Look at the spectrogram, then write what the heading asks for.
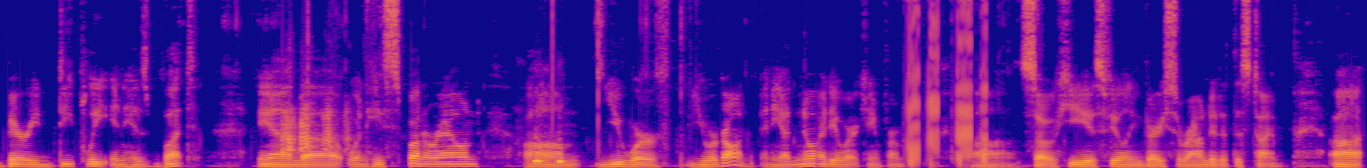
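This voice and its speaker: A man's voice: low-pitched, fairly even intonation, measured pace, low-quality recording. A man running a tabletop game, narrating casually with many fillers. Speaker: game master.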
